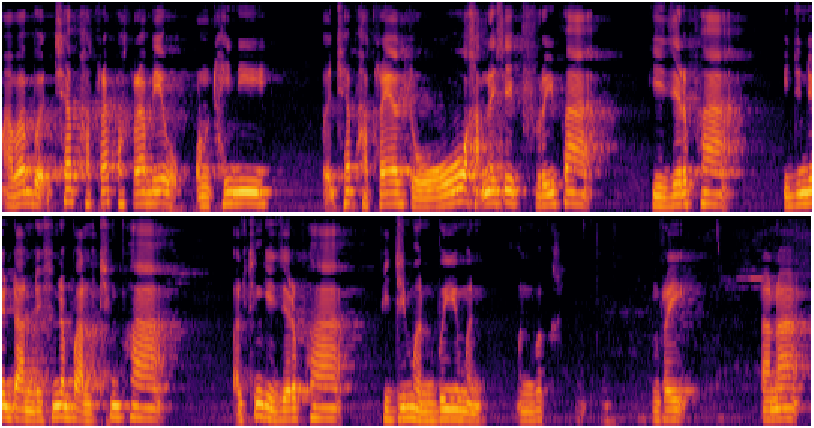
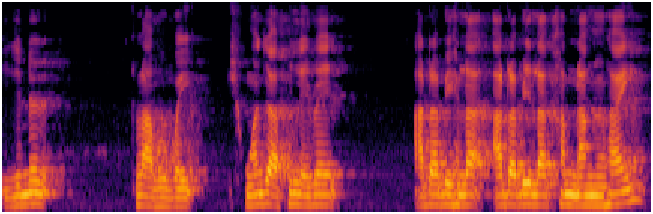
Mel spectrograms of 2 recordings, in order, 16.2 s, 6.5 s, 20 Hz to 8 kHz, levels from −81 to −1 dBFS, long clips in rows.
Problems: none marked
